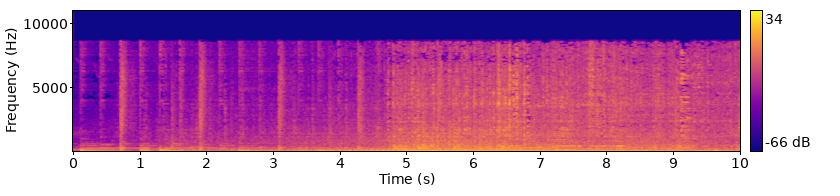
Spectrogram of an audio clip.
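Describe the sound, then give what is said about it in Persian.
An old, worn-out car's engine idles roughly through a faulty exhaust at a repair garage, starting with scattered clanks and sputters before settling into a loud, steady, rattling rumble. “Na, da ist wohl ein neuer Auspuff fällig.”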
